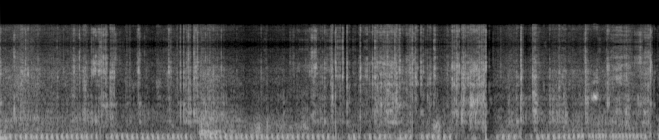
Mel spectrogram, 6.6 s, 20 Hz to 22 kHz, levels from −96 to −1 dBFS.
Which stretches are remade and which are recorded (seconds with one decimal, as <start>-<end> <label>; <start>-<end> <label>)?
0.0-6.6 recorded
